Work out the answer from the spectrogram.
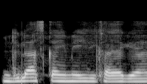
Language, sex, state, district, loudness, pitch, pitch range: Hindi, male, Bihar, Jahanabad, -13 LUFS, 145 Hz, 140-155 Hz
